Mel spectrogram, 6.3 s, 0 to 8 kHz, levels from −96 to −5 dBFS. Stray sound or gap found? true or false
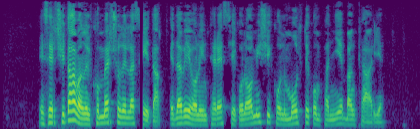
true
